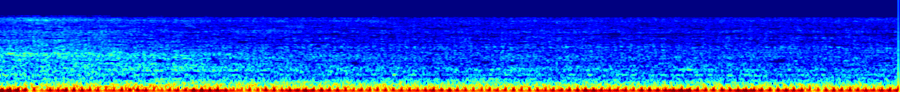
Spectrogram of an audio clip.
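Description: Volkswagen Arteon's engine idling, heard from inside the cabin as a steady low rumble.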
